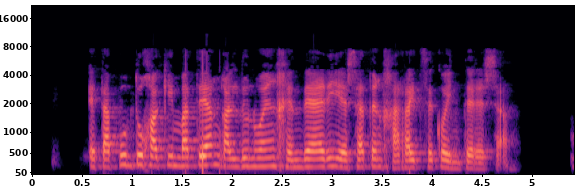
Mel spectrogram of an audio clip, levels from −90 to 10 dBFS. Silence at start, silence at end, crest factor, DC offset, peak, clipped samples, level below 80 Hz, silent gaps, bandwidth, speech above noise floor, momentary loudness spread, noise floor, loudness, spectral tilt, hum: 0.55 s; 0.65 s; 18 dB; under 0.1%; 0 dBFS; under 0.1%; -54 dBFS; none; 7.8 kHz; 45 dB; 10 LU; -62 dBFS; -17 LUFS; -4.5 dB/octave; none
